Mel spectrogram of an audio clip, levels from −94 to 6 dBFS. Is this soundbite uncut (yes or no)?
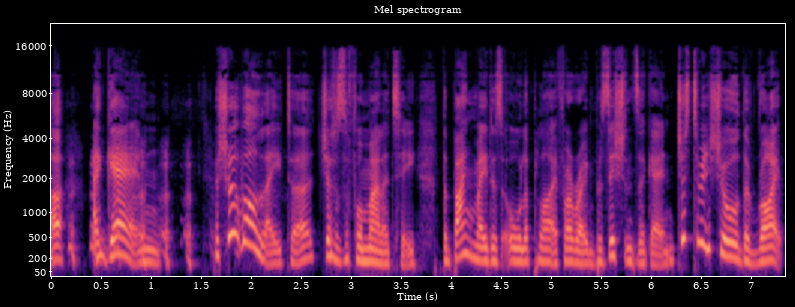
yes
